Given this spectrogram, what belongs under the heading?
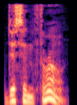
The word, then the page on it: disenthrone: British English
